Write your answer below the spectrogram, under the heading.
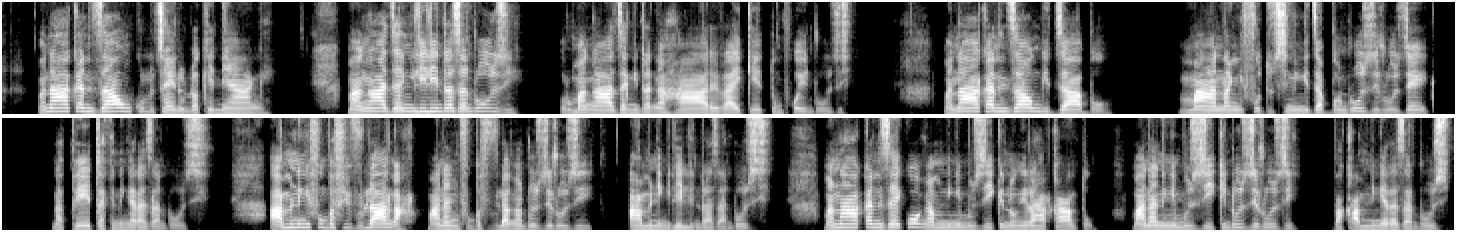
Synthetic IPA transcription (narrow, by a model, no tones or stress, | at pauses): manaɦakanizawŋikulut͡sajnuluakeniaŋi | maŋad͡zaŋililiɳɖ͡ʐazaɳɖ͡ʐuzi | rumaŋad͡zaŋiɳɖ͡ʐaŋaɦaɾirajket̪umpʰueɳɖ͡ʐuzi | manaɦakanizawŋid͡ʒabu | manaŋifut̪ut͡siniŋid͡ʒabuɳɖ͡ʐuziruze | napeʈ͡ʂakiniŋiɾazaɳɖ͡ʐuzi̥ | aminiŋifumbəfivulaŋəmanaŋifumbəfivulaŋəɳɖ͡ʐuziɾuzi | aminiŋilelinrazaɳɖ͡ʐuzi̥ | manaɦakanizajkuaŋaminiŋimuzikinuŋiɾaɦakant̪u | mananiŋimuzikiɳɖ͡ʐuziɾuzi | mbakaminiŋiɾazaɳɖ͡ʐuzi̥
